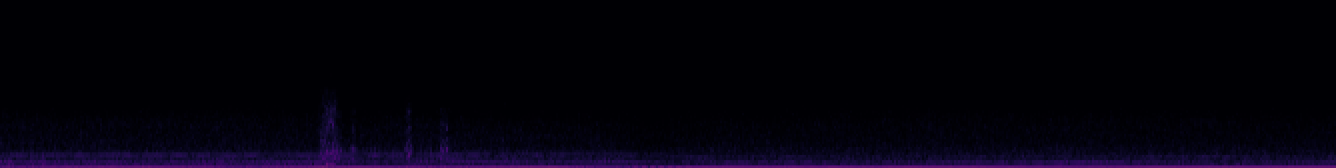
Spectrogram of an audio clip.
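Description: Steady hum of a model airplane's electric motor and propeller in flight, dropping slightly in pitch about halfway through as the throttle eases, over a hiss of airflow.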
